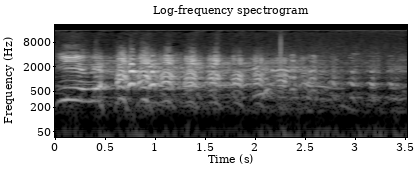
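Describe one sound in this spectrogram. A man laughs heartily, close by.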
